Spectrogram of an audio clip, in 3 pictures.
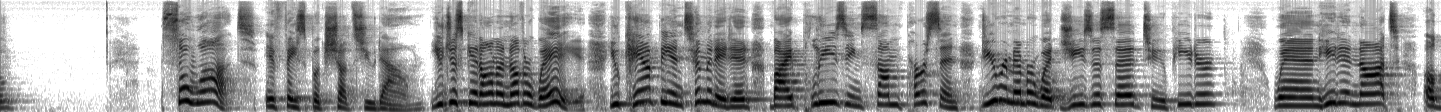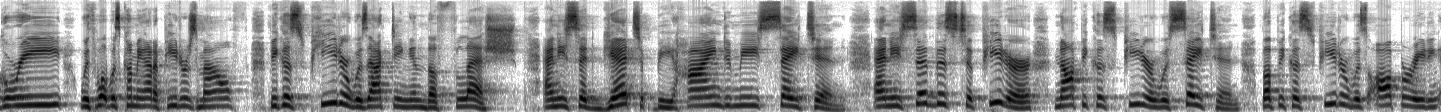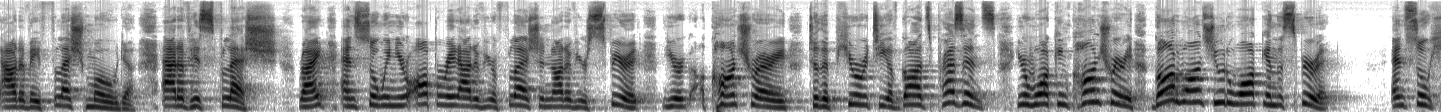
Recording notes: live teaching from House of Glory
